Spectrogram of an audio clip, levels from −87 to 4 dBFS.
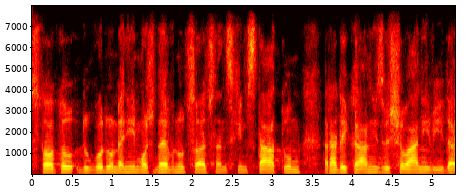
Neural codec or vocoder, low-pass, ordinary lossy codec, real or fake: codec, 16 kHz, 16 kbps, FreqCodec, larger model; 7.2 kHz; Opus, 16 kbps; fake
